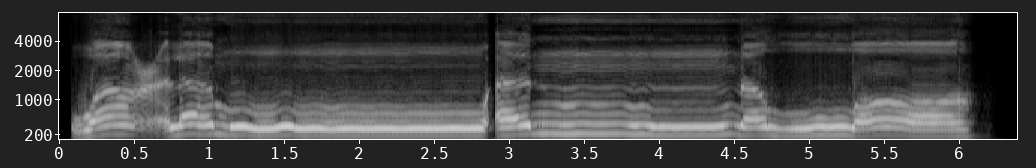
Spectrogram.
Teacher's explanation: Nun bersabdu wajibul ghunnah. Wajib kita dengung kadar 2 harakat.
